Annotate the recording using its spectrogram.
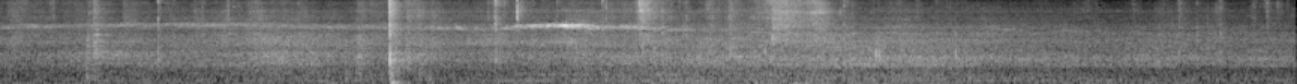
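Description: Skateboard wheel bearing being pressed by thumb into the wheel's hub, with a few light clicks and one sharp click about two and a half seconds in, over a steady background hum.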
